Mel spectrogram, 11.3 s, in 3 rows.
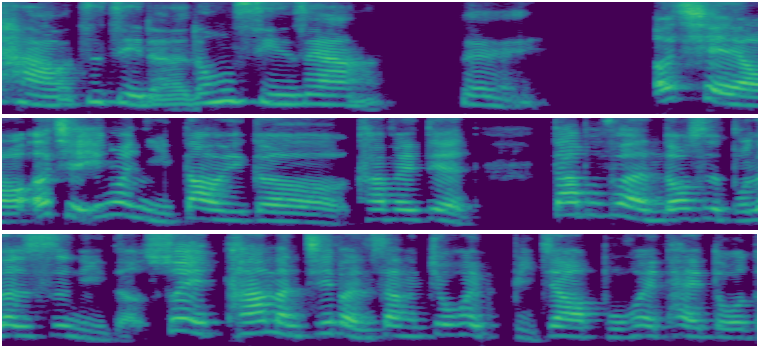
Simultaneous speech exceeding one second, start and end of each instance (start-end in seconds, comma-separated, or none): none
